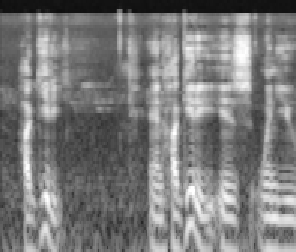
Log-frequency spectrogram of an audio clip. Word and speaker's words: Hagiri: So let's perform Hagiri on this one as well. Or kind of the more Americanized pronunciation, Hagiri. H-A-G-I-R-I.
